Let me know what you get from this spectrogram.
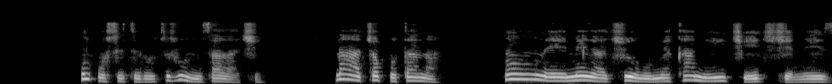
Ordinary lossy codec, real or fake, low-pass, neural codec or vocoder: AAC, 48 kbps; real; 7.2 kHz; none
